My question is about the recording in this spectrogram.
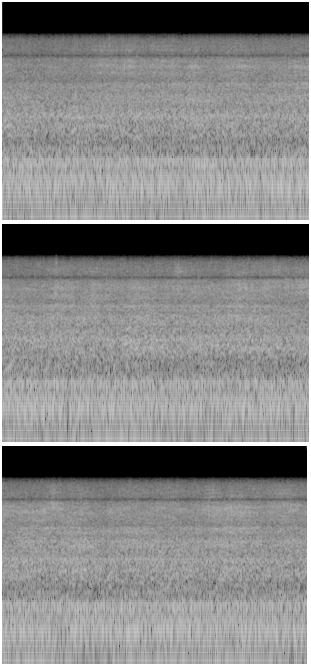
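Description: Fire truck engine running steadily, a constant low drone under a wash of outdoor noise, as it pumps water to the aerial ladder's stream.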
